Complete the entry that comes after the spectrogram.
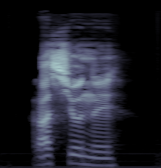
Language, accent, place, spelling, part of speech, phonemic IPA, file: French, France, Lyon, rationner, verb, /ʁa.sjɔ.ne/, LL-Q150 (fra)-rationner.wav
- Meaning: to ration; ration out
